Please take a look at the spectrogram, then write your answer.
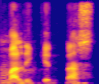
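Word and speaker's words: ملك الناس: Kita hafaz riwayat Asim, Asim riwayat hafaz itu membaca malikin nas dengan sebutan pendek. Malikin nas, bukan malikin nas. Ya, kalau kita dibacanya pendek.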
